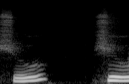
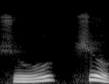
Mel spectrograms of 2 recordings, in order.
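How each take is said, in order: The two takes are said the same way.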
